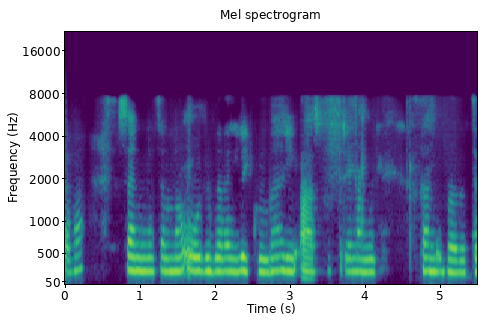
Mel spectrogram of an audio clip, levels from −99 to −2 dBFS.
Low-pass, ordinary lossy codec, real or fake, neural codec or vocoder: none; none; fake; codec, 16 kHz, 1 kbps, X-Codec, HuBERT features, trained on balanced general audio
